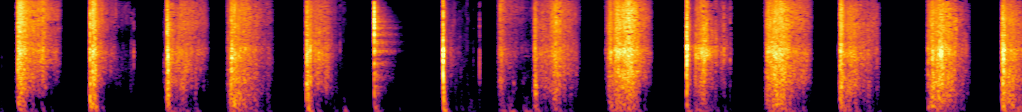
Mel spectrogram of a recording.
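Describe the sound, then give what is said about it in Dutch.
A sound generated by an algorithm to match a video of someone moving a drumstick through bushes: about a dozen sharp, crackly rustling bursts in a steady rhythm, each brief and bright, separated by short silences, with no talking. “Hier is een filmpje ingevoerd waarin iemand met een drumstok door wat struiken beweegt.”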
